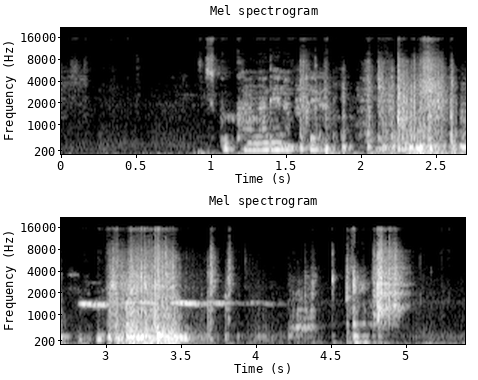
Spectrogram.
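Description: Plastic container lids clack.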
